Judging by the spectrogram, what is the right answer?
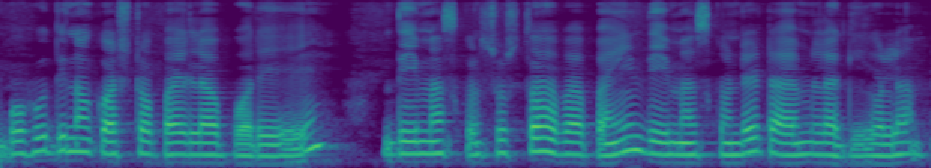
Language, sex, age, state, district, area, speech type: Odia, female, 30-45, Odisha, Kendujhar, urban, spontaneous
